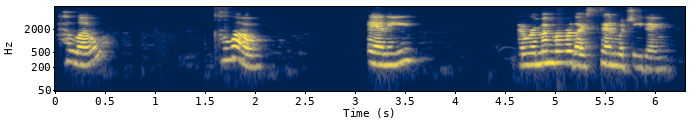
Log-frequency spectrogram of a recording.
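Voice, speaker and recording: A woman's voice: fairly high pitch, slow, pushed and bright. A woman playing an exasperated young woman on a call, theatrical and questioning in mock-Shakespearean phrasing, on a dull, muffled recording. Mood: puzzled, annoyed. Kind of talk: Shakespearean staged reading, horror parody.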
